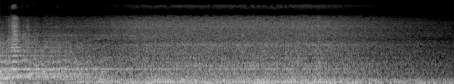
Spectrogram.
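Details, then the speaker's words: York package unit with a replaced evaporator blower motor, running with panels off and spinning in the correct direction: a steady, even rush of air with a low hum, and no squeal, slap or knock. Normal running after the motor replacement. "make sure ain't nothing else uh going to be an issue that sounds perfect actually"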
